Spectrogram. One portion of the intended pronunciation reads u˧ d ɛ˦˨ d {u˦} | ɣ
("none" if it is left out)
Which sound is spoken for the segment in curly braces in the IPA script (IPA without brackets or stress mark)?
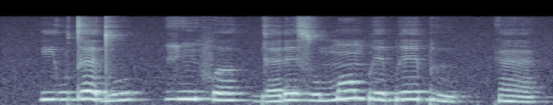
u˧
